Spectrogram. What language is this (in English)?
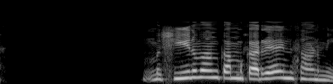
Punjabi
